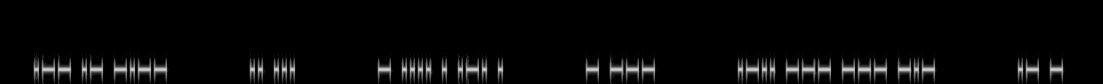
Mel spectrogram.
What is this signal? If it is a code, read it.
Morse code, heard as a keyed tone, about 30 wpm, 700 Hz. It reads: WAY IS THERE TO LOOK AT
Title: 3x Word-Spacing - Sentences from Top 100 Words - 30wpm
